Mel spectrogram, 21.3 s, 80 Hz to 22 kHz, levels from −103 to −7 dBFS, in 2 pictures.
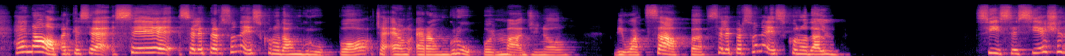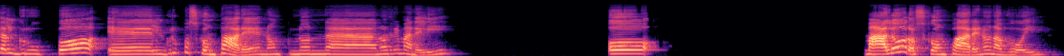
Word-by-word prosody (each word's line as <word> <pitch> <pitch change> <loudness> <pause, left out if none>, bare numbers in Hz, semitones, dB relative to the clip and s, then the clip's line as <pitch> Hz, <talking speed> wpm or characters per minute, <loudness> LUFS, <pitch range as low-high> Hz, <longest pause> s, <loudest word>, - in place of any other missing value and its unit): Eh 365 +3 -1
no, 385 -1 +9
perché 245 +2 -5
se 275 +2 -1 0.2
se 325 +4 +2
se 295 - -2
le 280 0 -1
persone 315 +7 -2
escono 270 -1 -5
da 225 -2 +1
un 225 +1 -1
gruppo, 195 +2 -4
cioè - - -4
e 215 - +2
u 205 -1 -3
era 200 -1 +1
gruppo 200 -3 -6
immagino, 185 -1 -6 0.3
di 195 - -8
WhatsApp, 190 +1 +1
se 255 - -10
le 280 - -1
persone 295 +10 -6
escono 255 -1 -3
dal 225 -1 0 1.5
Sì, 310 -3 -1
se 265 0 -4
si 265 +4 -4
esce 385 +1 -4
dal 295 -5 -1
gruppo, 270 +6 0
ehm, 235 0 -3
il 245 - -6
gruppo 315 +8 -9
scompare? 245 - +1
Non 225 0 -7
non 230 0 -4
non 220 0 0
rimane 260 -9 -5
lì? 245 +9 -11 1.5
O 265 0 +2 2.1
Ma 230 -1 +10
a - - +11
loro 370 +7 +3
scompare, 220 -4 +1
non 245 +3 -4
a 215 - +1
voi. 190 +1 -9
235 Hz, 135 wpm, -23 LUFS, 205-280 Hz, 2.1 s, a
